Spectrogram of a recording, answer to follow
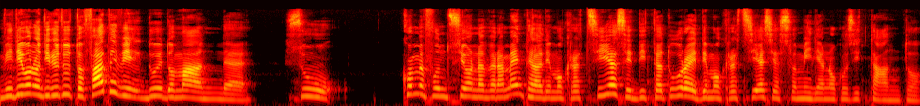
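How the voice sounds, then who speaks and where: A woman speaks at a high pitch and a moderate pace. Her pitch swings very widely against a quiet background. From southern Italy. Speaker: YouTuber. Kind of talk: casual chat. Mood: ironic, defiant. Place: home room. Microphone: handheld.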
